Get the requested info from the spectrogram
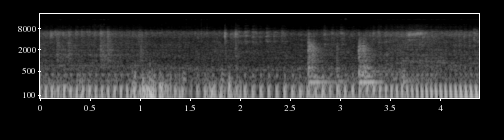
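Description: Motorcycle engine running while the bike is ridden, a steady fast low pulse that briefly eases about a second and a half in.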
